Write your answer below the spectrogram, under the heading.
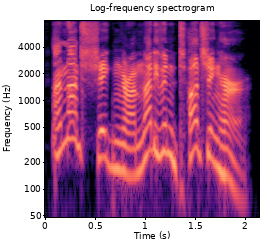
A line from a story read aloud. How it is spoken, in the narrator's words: Karkat barked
